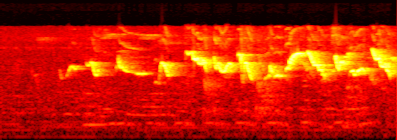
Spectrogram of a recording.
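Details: Lemon-bellied white-eye song: after a brief silence, high thin whistled notes build into a lively, accelerating jumble of sweeping chirps, growing louder toward the end. The bird is kept as a singing-contest bird.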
